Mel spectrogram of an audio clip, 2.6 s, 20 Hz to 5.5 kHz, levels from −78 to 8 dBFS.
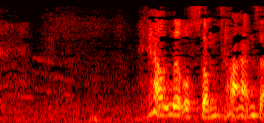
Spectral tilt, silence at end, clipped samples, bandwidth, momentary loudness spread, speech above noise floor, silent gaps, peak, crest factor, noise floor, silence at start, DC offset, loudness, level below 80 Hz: -8.5 dB/octave; 0 s; under 0.1%; 5 kHz; 25 LU; 24 dB; none; -6 dBFS; 20 dB; -47 dBFS; 0 s; under 0.1%; -23 LUFS; -56 dBFS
